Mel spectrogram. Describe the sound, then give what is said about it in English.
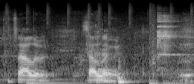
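Glasses of rye whiskey clink together in a toast, a few bright taps mixed in with overlapping voices speaking over them. “Cheers. Cheers, cheers, bro. Cheers.”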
